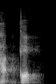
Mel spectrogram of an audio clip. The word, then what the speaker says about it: Habib: Yang benar adalah membacanya sebagai Habib.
